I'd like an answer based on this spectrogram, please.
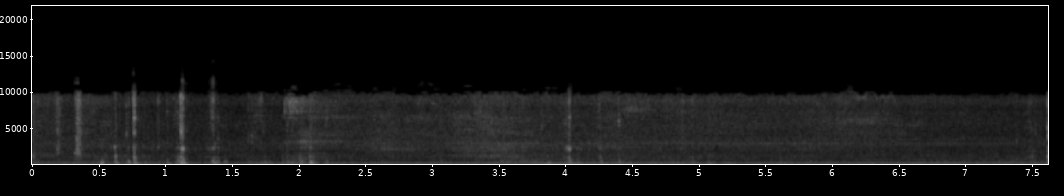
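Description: Diesel truck engine idling steadily, a low rumble, with a few light clicks and knocks in the first two seconds as the plastic cap of a drum is handled.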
